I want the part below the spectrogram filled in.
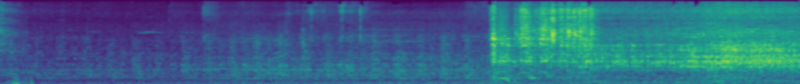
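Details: Toyota Vitz engine: after quiet cranking it idles with a rough, gritty rushing noise. With the belt off and the pulleys hand-spun, the water pump bearing is found gone (compressor pulley also slightly noisy), so the whole water pump needs replacing.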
